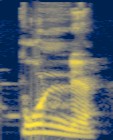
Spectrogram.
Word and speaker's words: पुण्य: जैसे आप फिर से बोल लीजिए पुण्य, पुण्य बोलते हैं तो कहीं ना कहीं नो जब उच्चारण करने लगते हैं आप तो आपका दांत यानी कि जीभ जो है तालु की ओर मुड़ने लगता है।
